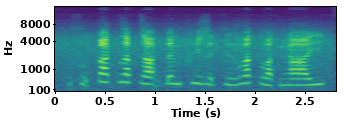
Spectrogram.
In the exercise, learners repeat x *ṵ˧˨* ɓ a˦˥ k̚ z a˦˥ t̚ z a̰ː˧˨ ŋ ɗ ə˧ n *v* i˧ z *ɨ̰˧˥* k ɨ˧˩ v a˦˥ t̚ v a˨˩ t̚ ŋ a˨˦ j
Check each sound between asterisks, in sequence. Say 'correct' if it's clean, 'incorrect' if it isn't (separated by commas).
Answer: correct, incorrect, correct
